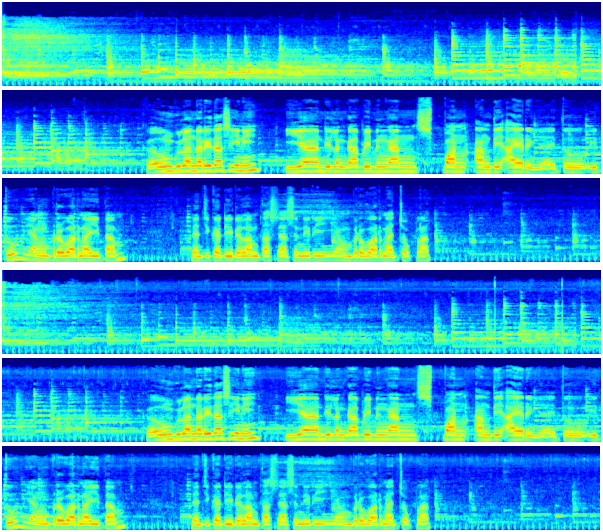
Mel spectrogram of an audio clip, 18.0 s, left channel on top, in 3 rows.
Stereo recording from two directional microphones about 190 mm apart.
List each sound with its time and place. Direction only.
0.0 s music: 30° left (ahead or behind)
7.4 s speech: centre (ahead or behind)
